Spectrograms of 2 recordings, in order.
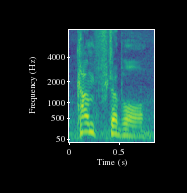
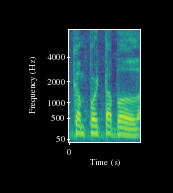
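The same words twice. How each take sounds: First: It is said with an American English accent. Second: It is said with a Filipino accent. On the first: This is the outsider's idea of correct. "ang tamang pagbigas" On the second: This is how the locals say it. "correcting people when they say um, comfortable ka ba"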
